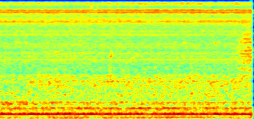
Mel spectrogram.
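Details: GE freezer not cooling, compressor running: steady low hum with firm mains-frequency drone, even and unbroken; suspected low Freon or sealed-system restriction, found to be a restriction.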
